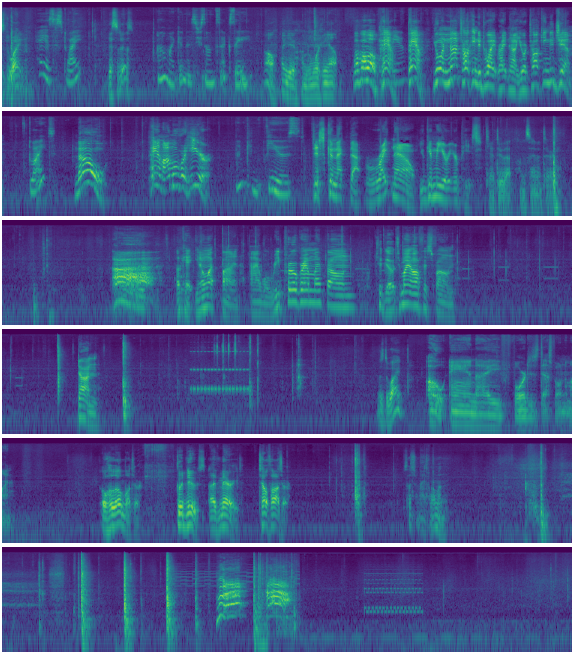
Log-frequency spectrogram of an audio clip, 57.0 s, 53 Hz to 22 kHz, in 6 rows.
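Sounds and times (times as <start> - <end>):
phone keypad beeps: 31.6 - 32.7
desk telephone ringing: 31.6 - 32.8, 50.4 - 52.5, 53.5 - 54.8.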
